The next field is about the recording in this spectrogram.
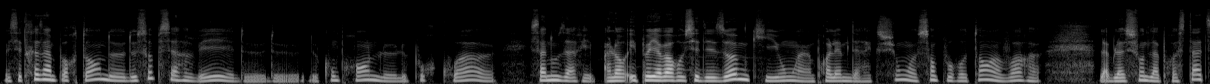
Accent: French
